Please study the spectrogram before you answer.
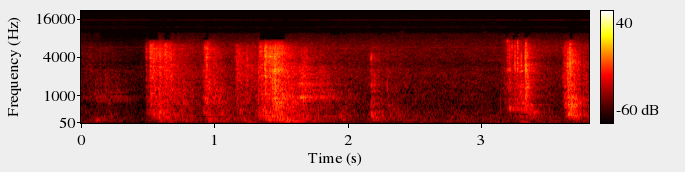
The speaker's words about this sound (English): Roby goes back up to his bedroom and closes the door behind him.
